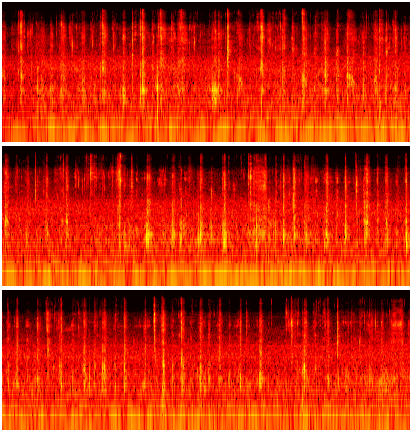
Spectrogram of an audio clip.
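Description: Close-miked chewing of spicy green papaya salad with baby squid, a crunchy mouthful: a dense run of wet crunches, smacks and mouth clicks, several a second, at an uneven rhythm.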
